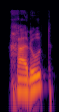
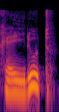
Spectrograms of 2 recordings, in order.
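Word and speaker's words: חֵרוּת: Ahora, este rabino sugiere de esta Mishnah que no se debe leer harut, sino heirut, que significa libertad.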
